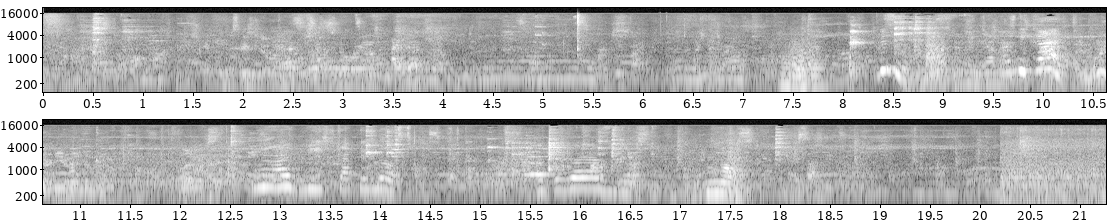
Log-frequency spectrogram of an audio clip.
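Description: A woman talks calmly and playfully up close.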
